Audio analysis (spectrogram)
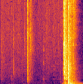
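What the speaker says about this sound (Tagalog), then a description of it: "Sarang pinto." A door is pushed shut with a solid thunk, preceded by a small knock or bump, the closing impact loud and close in an otherwise quiet room.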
